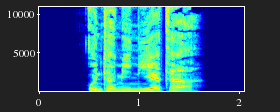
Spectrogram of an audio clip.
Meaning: inflection of unterminiert: 1. strong/mixed nominative masculine singular 2. strong genitive/dative feminine singular 3. strong genitive plural
- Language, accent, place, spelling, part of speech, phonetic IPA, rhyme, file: German, Germany, Berlin, unterminierter, adjective, [ˌʊntɐmiˈniːɐ̯tɐ], -iːɐ̯tɐ, De-unterminierter.ogg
